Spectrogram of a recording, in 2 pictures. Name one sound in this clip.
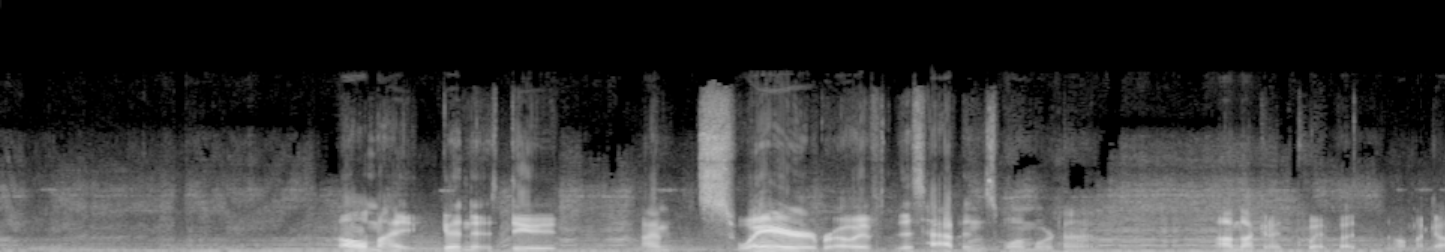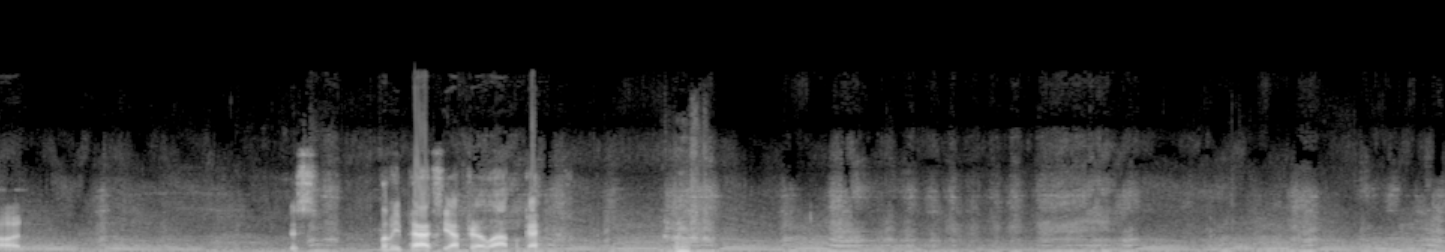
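A dirt bike engine revs and whines steadily, rising and falling in pitch.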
